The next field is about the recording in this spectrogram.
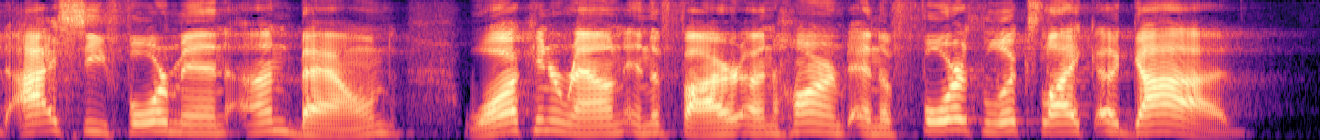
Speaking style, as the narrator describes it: Nebuchadnezzar shouted

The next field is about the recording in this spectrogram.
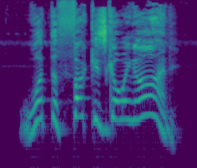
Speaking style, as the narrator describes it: he called out

